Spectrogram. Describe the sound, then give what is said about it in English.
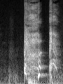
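Two sharp, harsh coughs, the first a bit longer, stand alone against faint background noise. “Someone's got a cough or congestion or something.”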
